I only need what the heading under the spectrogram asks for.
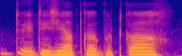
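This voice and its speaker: A woman's voice: on the low side, fairly even intonation, takes it slowly, no echo, muffled recording. A woman voicing an anxious, deferential relative in a Hindi story, with a polite, pleading manner. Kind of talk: Hindi storybook character acting.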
